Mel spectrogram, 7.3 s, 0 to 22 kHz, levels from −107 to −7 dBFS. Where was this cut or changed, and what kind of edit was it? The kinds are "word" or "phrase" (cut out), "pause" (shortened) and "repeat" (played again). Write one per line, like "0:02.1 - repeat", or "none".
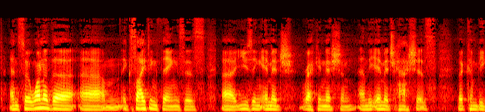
0:03.2 - pause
